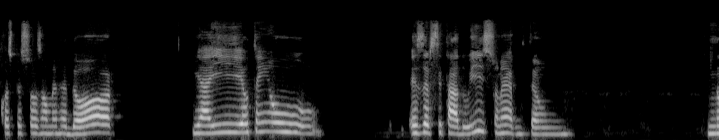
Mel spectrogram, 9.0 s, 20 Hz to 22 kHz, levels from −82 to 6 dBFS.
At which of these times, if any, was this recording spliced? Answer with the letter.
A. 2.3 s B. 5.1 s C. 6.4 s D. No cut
C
